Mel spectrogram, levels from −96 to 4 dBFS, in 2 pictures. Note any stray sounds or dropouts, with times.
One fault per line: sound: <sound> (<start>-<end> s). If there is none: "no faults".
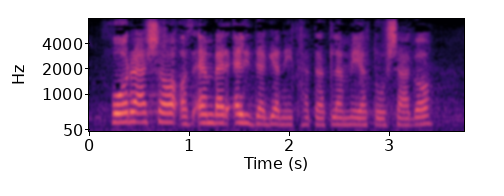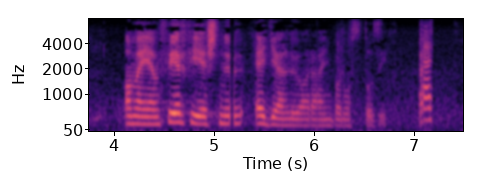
sound: dropout (5.2-5.2 s)
sound: laugh (7.0-7.2 s)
